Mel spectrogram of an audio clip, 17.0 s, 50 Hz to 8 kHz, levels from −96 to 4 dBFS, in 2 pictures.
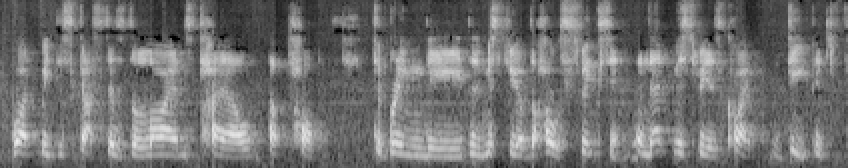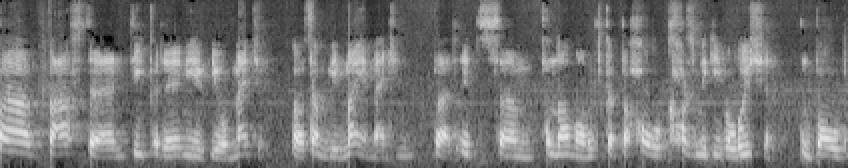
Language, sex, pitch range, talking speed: English, male, 155-245 Hz, 185 wpm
